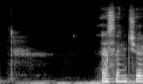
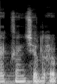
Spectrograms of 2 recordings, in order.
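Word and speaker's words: Accenture: एक IT company है एक्सेंचर है ना, एसेंचर या एक्सेंचर प्रोनाउंस करते हैं इसे, तो इन्होंने हाल ही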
